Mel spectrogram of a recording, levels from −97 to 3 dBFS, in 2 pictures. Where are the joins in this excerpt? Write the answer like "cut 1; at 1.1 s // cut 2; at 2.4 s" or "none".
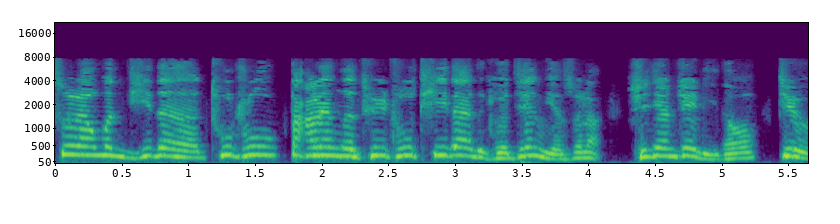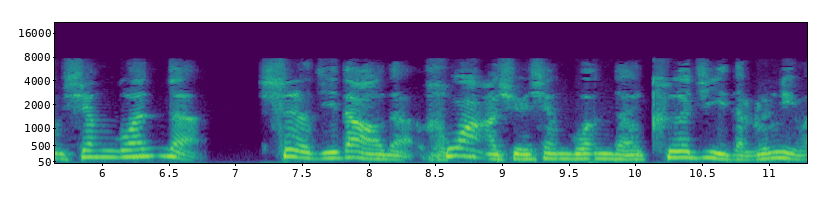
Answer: cut 1; at 1.7 s // cut 2; at 5.4 s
